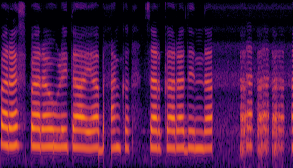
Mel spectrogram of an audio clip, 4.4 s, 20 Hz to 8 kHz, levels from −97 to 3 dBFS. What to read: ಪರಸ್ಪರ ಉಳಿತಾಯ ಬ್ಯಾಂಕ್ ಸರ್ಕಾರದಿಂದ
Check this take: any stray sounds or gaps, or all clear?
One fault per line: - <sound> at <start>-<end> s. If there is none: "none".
- dropout at 1.6-1.7 s
- laugh at 3.6-4.3 s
